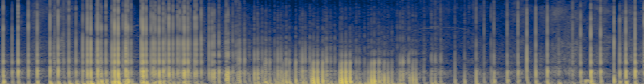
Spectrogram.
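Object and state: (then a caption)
Paperback book. Long nails tap rapidly and unevenly on a white softcover copy of Getting Things Done while the paperback is flipped upside down. The result is a quick stream of dull, low, papery thuds and clicks that die away at once.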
